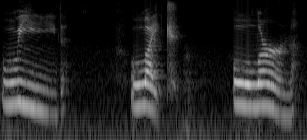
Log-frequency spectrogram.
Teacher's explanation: i'm going to touch just behind my front teeth on that bumpy bony area right there it's a quick touch and release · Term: light l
